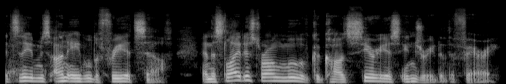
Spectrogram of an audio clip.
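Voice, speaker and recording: A man's voice: mid-range voice, brisk, creaky, dry recording, studio quality. A man streaming a visual novel, reading the narration aloud and adding casual commentary of his own. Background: background music.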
